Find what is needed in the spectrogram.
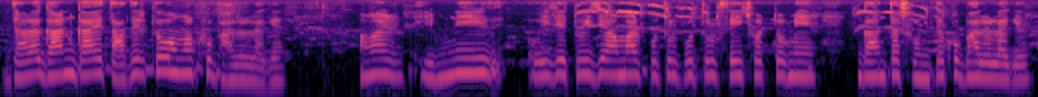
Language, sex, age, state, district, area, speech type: Bengali, female, 18-30, West Bengal, Darjeeling, urban, spontaneous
